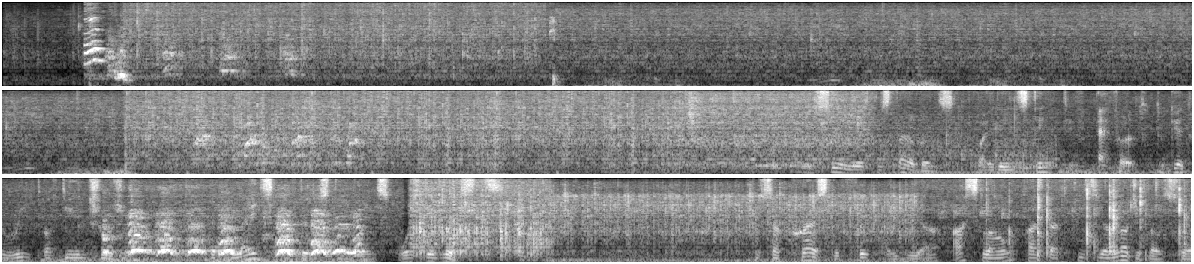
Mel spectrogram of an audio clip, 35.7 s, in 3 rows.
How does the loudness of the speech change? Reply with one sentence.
The loudness of the speech stays about the same.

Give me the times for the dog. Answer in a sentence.
The dog can be heard from 0.8 to 3.0 s, from 13.8 to 15.6 s and from 24.8 to 27.4 s.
